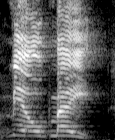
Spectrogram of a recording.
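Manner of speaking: loud, high cockney greeting; delighted scream. Acted. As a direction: whoop it out to a long-lost pal. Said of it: "Dodger screams in delight".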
